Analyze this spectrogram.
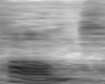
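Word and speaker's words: Comte: of sociology and that's AUST comp oh I didn't spell it comp and he's the one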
